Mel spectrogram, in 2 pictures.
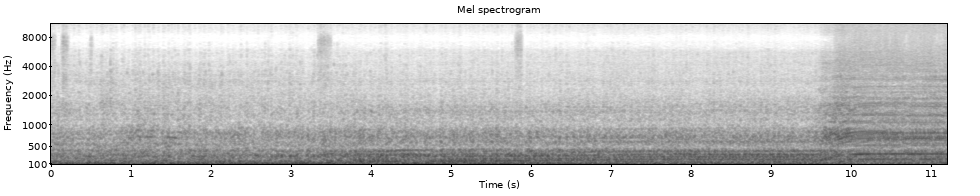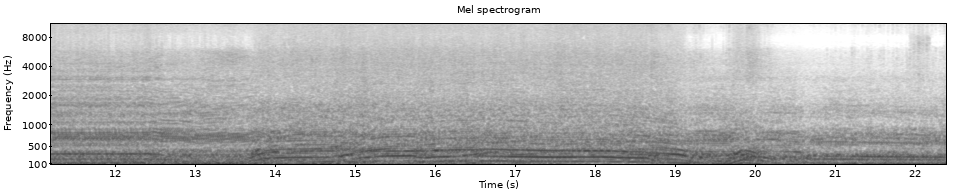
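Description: Drag cars' V8 engines idling loudly and lumpily at the starting line. About ten seconds in, the engine sound gets louder and fuller, and from about fourteen seconds it revs up and down in repeated rising and falling sweeps.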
